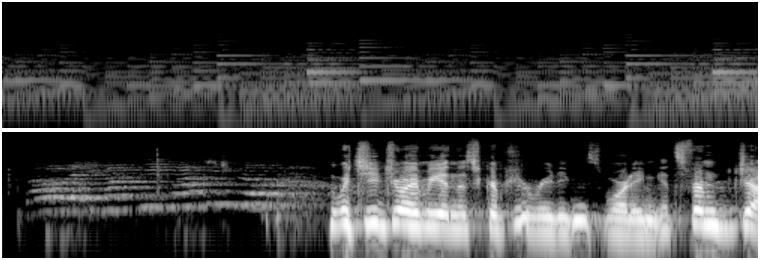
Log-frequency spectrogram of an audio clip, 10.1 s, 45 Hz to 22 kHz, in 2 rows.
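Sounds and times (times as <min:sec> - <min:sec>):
faint high voice: 0:05.2 - 0:07.1.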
